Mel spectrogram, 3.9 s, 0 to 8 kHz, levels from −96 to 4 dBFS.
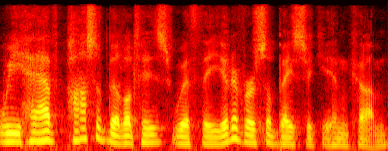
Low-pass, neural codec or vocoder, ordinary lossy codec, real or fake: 7.2 kHz; codec, 16 kHz in and 24 kHz out, 0.6 kbps, FocalCodec, streaming, 4096 codes; AAC, 32 kbps; fake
